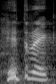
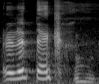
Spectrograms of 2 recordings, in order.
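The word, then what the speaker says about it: Hrithik: of all who is it's not hric it's ertic I thought he had H in his name it's a silent oh I that was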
